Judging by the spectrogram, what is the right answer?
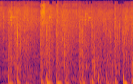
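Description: Horse hooves clip-clop at a steady riding gait in a Western video game, an even run of about a dozen close, distinct hoofbeats with no voices over them.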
